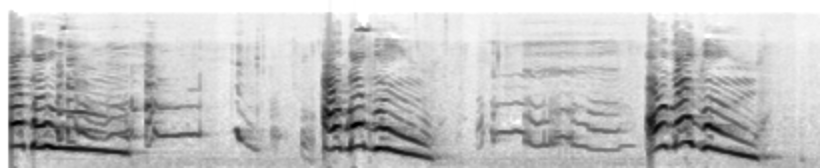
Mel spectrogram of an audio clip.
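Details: A Shih Tzu gives drawn-out, sliding howl-whines that fall in pitch while the owner coaxes it to say "I love you", sounding like an attempt to talk.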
